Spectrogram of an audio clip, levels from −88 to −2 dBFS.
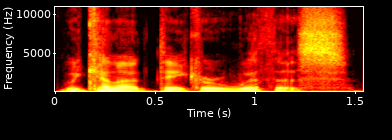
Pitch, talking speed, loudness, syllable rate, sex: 115 Hz, 235 wpm, -17 LUFS, 4.7 syllables/s, male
